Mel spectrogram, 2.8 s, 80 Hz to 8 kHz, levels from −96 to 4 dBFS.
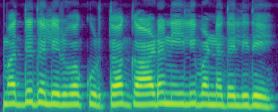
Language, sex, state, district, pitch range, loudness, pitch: Kannada, female, Karnataka, Bidar, 220-235 Hz, -12 LUFS, 230 Hz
